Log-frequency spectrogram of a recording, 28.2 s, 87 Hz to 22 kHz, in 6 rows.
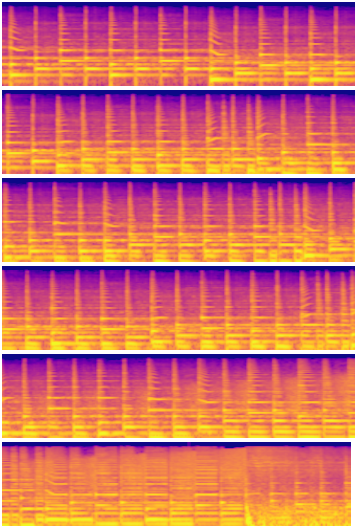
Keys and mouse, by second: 0.0-1.0 middle drag, 2.1-4.2 middle drag, 5.2 g, 8.4-9.1 middle drag, 10.1 g, 16.7-18.3 middle drag, 19.2-20.0 middle drag, 20.9-24.4 middle drag, 26.7 r.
